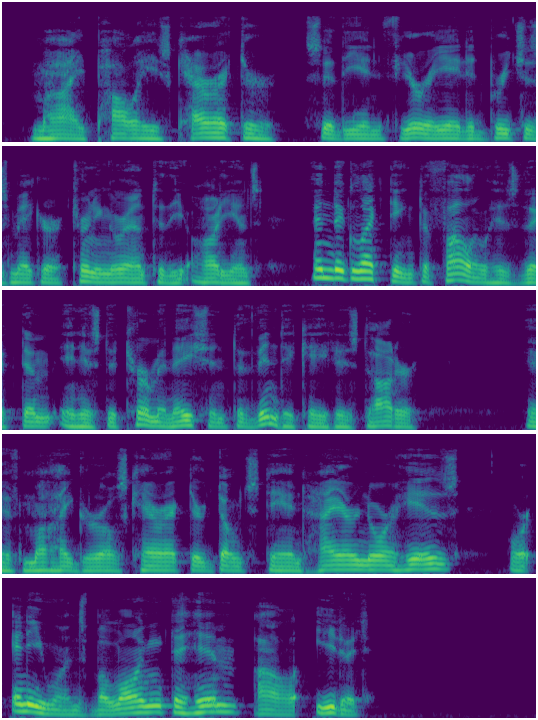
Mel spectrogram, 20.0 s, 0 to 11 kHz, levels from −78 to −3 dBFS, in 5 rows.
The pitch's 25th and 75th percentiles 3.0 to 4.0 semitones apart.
Yes: average, 3.4 semitones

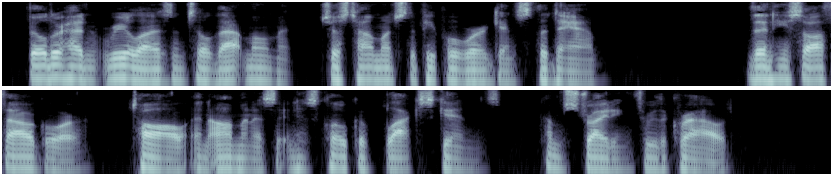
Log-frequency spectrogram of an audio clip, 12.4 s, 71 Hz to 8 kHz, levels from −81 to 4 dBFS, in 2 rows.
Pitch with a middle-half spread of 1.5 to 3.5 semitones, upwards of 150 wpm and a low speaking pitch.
Yes: average, 2.8 semitones; average, 160 wpm; very low, 95 Hz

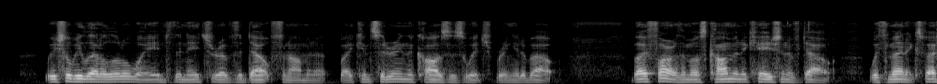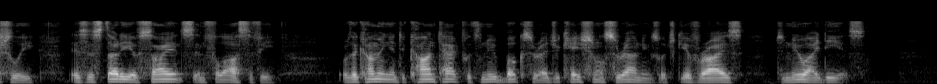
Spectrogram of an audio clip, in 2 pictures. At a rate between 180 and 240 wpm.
Yes: average, 185 wpm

